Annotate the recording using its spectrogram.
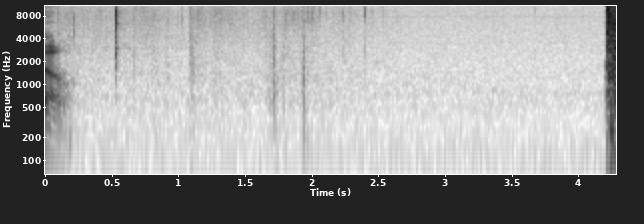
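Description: A few faint clicks of a single-shot break-action rifle being handled and raised to the shoulder, the sharpest about half a second in, then near silence as he aims.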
